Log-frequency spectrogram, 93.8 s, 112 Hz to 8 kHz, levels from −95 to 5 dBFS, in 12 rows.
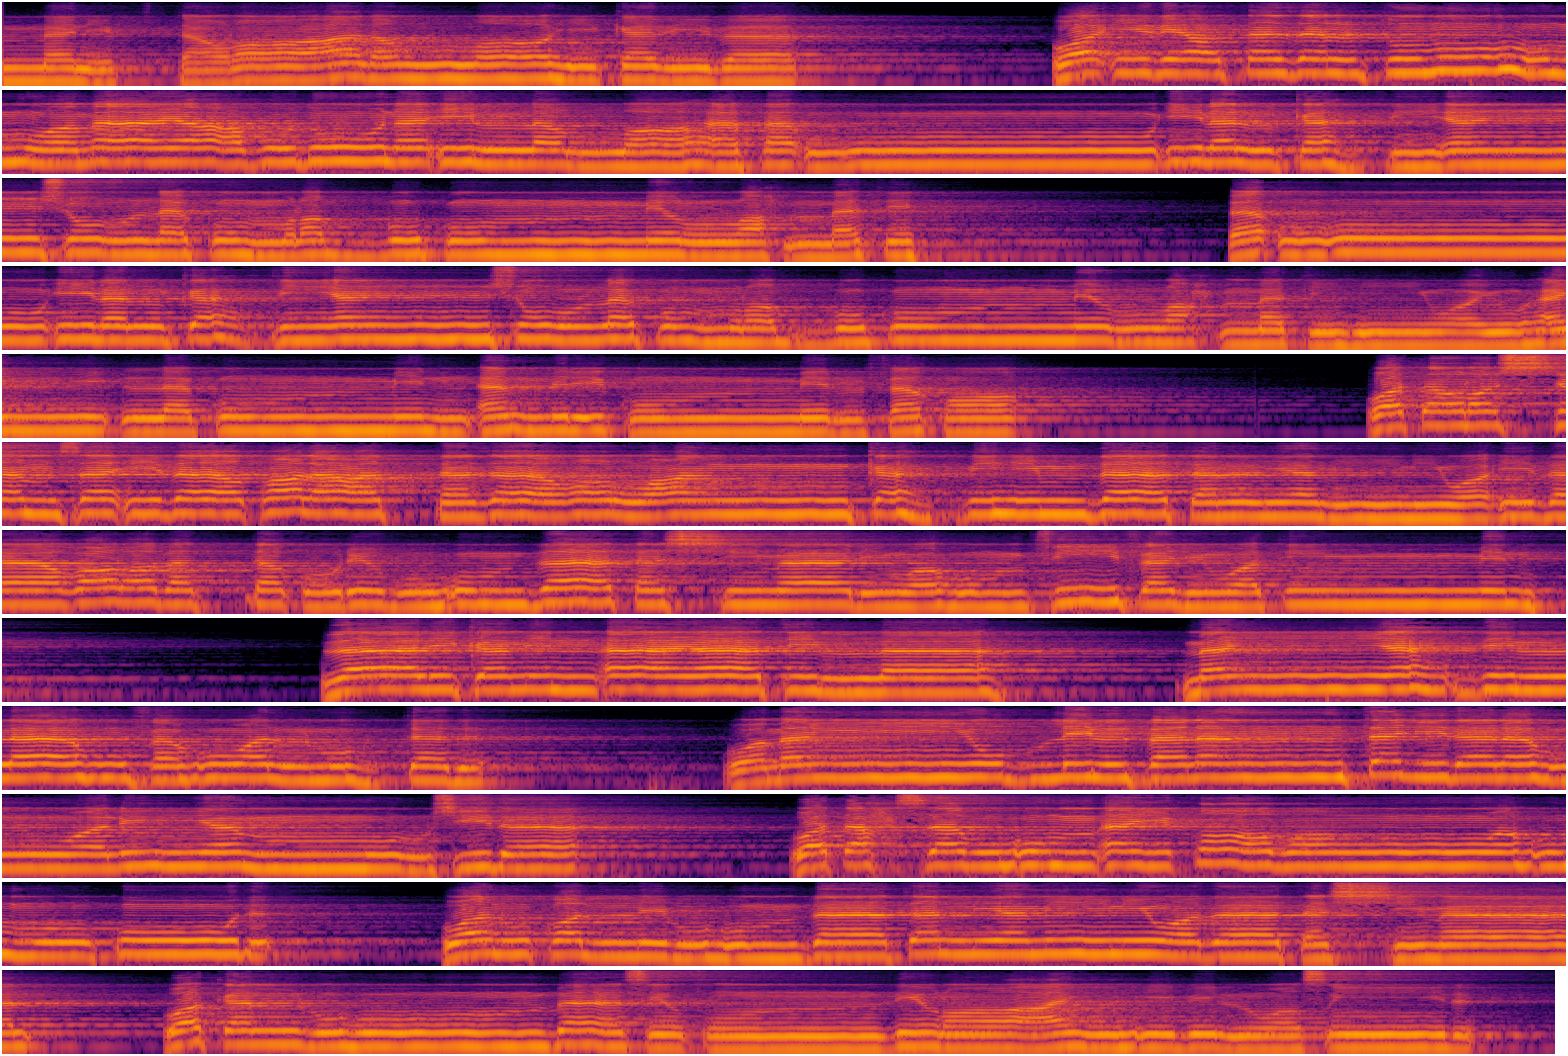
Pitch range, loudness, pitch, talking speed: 165-210 Hz, -19 LUFS, 185 Hz, 50 wpm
